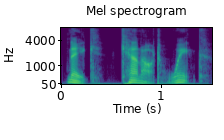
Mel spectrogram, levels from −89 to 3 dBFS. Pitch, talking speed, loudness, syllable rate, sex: 100 Hz, 120 wpm, -23 LUFS, 3.7 syllables/s, male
